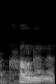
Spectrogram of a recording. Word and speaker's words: Cronon: My name is William, middle initial J, Cronon, or Cronin is the way we pronounce it, but the spelling is C-R-O-N-O-N.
